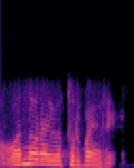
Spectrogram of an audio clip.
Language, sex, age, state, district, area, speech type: Kannada, female, 60+, Karnataka, Gadag, rural, conversation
